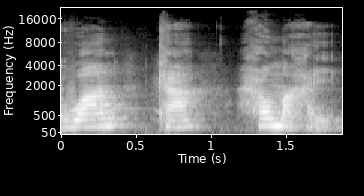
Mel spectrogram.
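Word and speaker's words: Waan ka xumahay: But it's important to remember this ka in there. Wan ka humahay is how you say sorry.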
